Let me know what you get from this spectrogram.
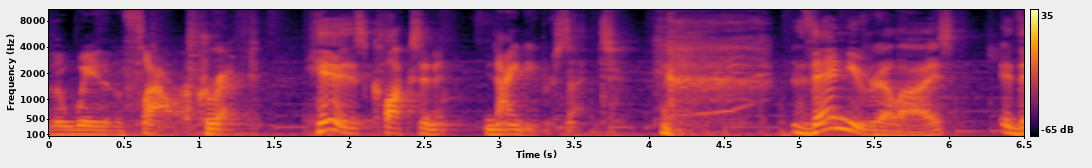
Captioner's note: laughs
